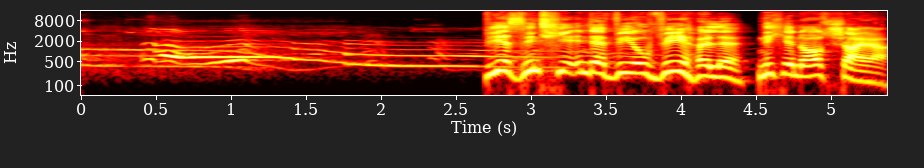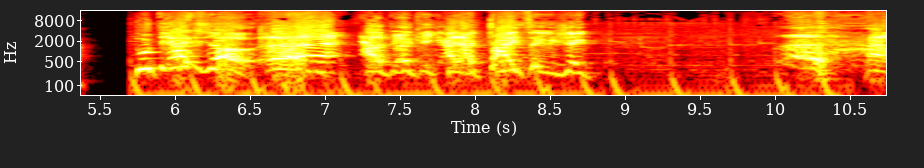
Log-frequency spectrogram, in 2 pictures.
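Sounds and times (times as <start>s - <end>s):
wolf-like howls in moor ambience: 0.0s - 2.8s
speech: 2.7s - 8.9s, 10.2s - 10.7s.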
